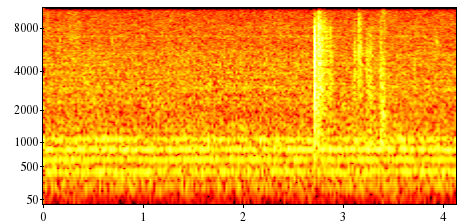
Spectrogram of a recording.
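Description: Steady hum holding several fixed tones, typical of a bench test instrument's cooling fan running, with one sharp click about two-thirds of the way in and a fainter one shortly after as the SMA calibration short is handled.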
